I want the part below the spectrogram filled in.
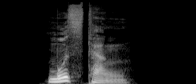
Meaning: mustang
- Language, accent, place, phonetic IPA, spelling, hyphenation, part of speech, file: German, Germany, Berlin, [ˈmʊstaŋ], Mustang, Mus‧tang, noun, De-Mustang.ogg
